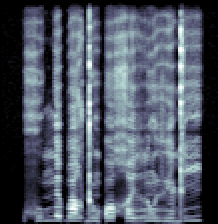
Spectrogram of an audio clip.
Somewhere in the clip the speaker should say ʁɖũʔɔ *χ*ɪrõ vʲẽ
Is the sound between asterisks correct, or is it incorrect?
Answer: correct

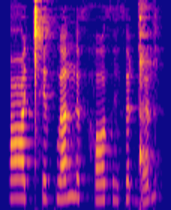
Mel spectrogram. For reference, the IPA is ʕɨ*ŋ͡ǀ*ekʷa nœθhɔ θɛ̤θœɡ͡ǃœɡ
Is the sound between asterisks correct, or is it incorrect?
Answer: incorrect: ǀʰ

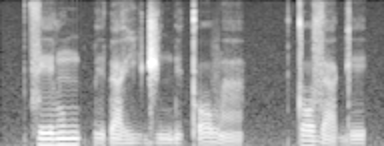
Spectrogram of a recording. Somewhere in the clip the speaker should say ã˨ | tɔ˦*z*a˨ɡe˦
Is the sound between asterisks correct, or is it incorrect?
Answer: correct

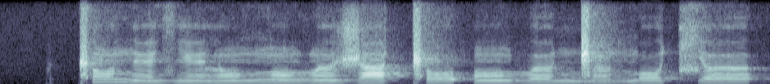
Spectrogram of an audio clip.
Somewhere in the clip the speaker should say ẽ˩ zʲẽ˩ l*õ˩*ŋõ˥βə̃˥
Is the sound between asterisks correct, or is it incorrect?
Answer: incorrect: õ˧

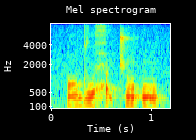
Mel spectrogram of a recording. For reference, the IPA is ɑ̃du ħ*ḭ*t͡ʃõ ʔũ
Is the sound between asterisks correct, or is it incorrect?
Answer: correct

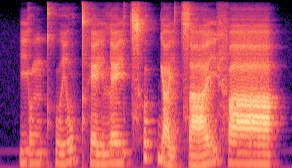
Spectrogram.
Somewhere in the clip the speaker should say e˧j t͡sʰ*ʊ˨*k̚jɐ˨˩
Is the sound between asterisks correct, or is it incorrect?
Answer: incorrect: ʊ˥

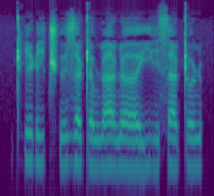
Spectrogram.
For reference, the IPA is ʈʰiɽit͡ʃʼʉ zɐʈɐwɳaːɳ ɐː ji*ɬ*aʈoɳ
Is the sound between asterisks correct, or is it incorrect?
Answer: incorrect: s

